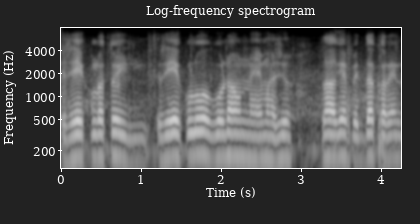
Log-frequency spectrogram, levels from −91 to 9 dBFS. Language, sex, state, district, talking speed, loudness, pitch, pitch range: Telugu, male, Andhra Pradesh, Sri Satya Sai, 140 wpm, -18 LUFS, 160 Hz, 155-165 Hz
